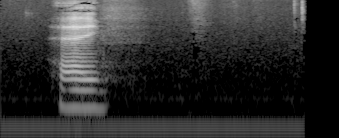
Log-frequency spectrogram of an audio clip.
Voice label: Sad Hey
